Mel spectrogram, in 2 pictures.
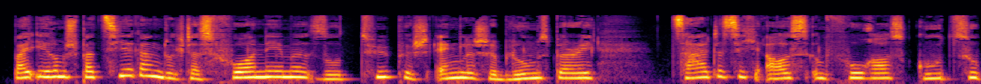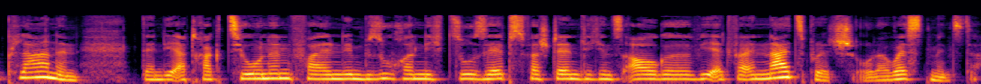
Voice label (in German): Audioguide Reise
